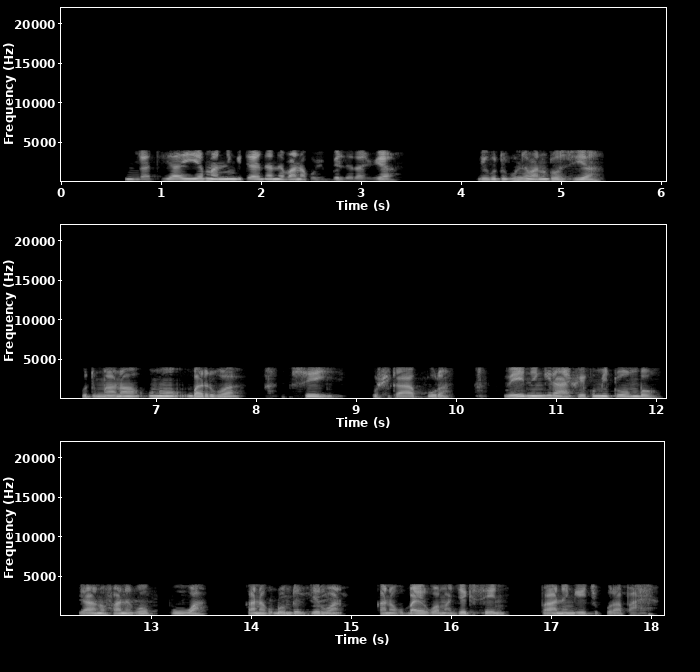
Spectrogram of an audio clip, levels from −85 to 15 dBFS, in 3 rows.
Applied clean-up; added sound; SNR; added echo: neural mask model Resemble Enhance denoiser.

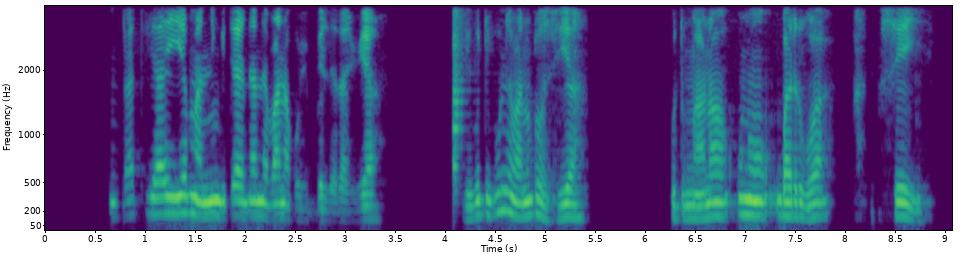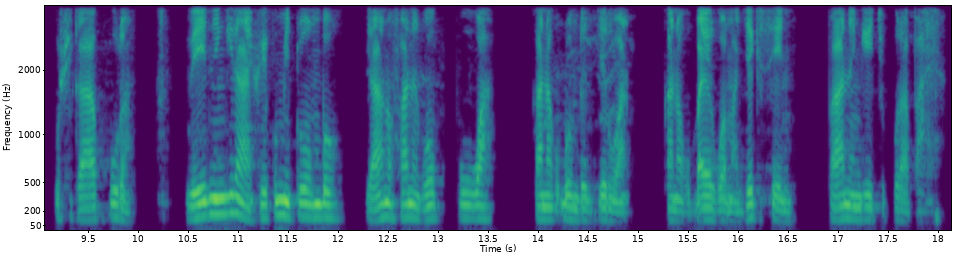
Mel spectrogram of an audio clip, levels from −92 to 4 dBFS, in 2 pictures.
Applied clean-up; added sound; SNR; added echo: neural mask model DeepFilterNet 3.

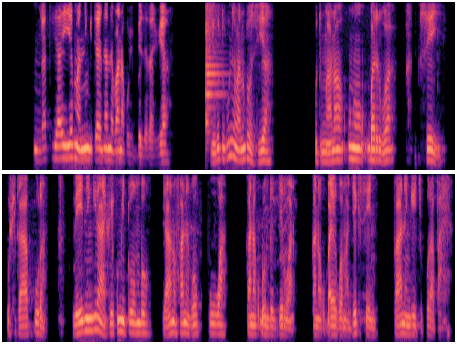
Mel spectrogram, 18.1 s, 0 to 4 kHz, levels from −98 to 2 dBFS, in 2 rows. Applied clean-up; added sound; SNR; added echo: none; Snare drum; 7 dB; none.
